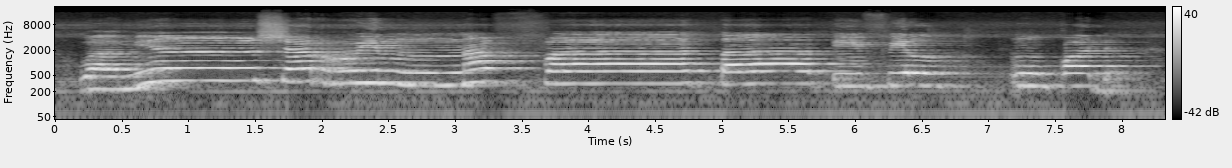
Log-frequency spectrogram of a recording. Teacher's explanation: ada hukum bacaan ikhfa saat nun mati bertemu dengan huruf shin. Kemudian harus ditebalkan kembali rohnya syarri karena ada tanda tasydid.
